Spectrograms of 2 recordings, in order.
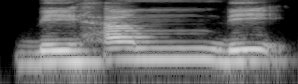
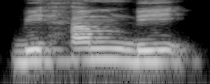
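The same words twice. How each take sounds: First: The m sound flows on slightly before d. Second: The m sound is cut off abruptly. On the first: The speaker calls it right. "ketika berharokat sukun harus dialirkan sedikit" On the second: The speaker calls it wrong.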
